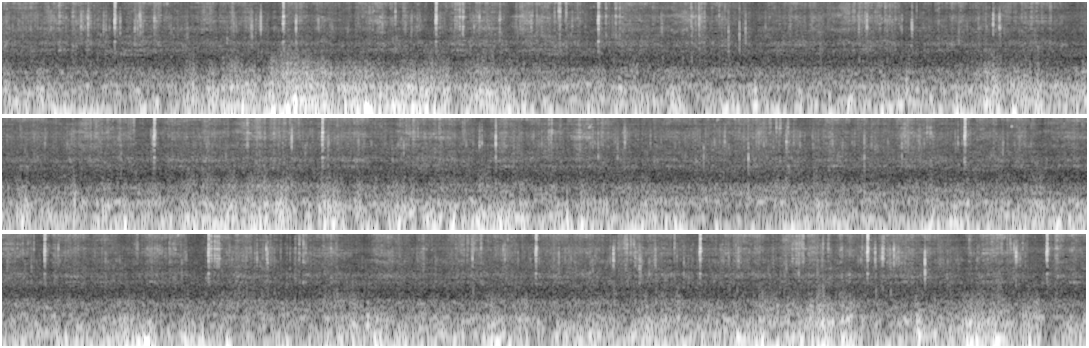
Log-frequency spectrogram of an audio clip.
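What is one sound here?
Bicycle tyres roll steadily over a paved path.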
